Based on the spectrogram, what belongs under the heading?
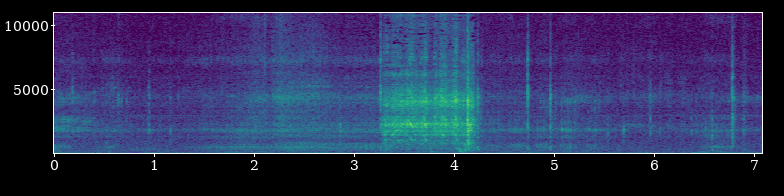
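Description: Yamaha 250 WR-F four-stroke enduro bike, stalled: about three seconds in, a single start attempt gives a rough burst of cranking about a second long, and the engine does not catch.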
